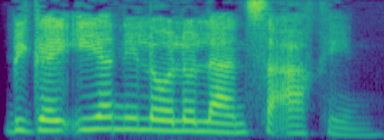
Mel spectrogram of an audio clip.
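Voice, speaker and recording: A woman's voice: mid-range voice, expressive, a little fast, warm tone, dry recording, clean studio sound, close to an everyday voice. A woman voicing a pouting, headstrong young woman in love, in a romance audiobook. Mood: pouty, affectionate.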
